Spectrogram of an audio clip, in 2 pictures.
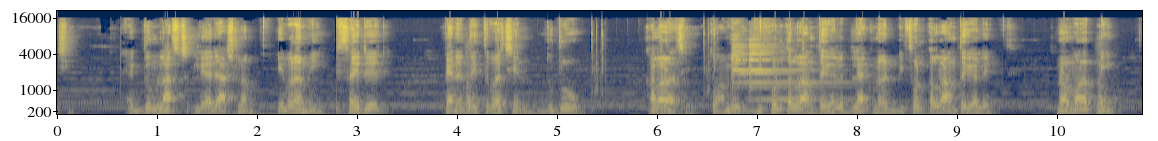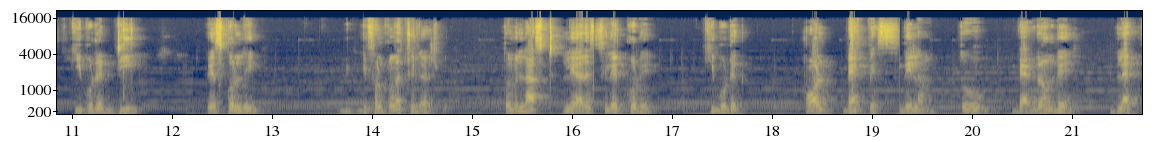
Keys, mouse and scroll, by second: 11.0 d, 18.1 alt+d, 18.6 alt+BackSpace.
